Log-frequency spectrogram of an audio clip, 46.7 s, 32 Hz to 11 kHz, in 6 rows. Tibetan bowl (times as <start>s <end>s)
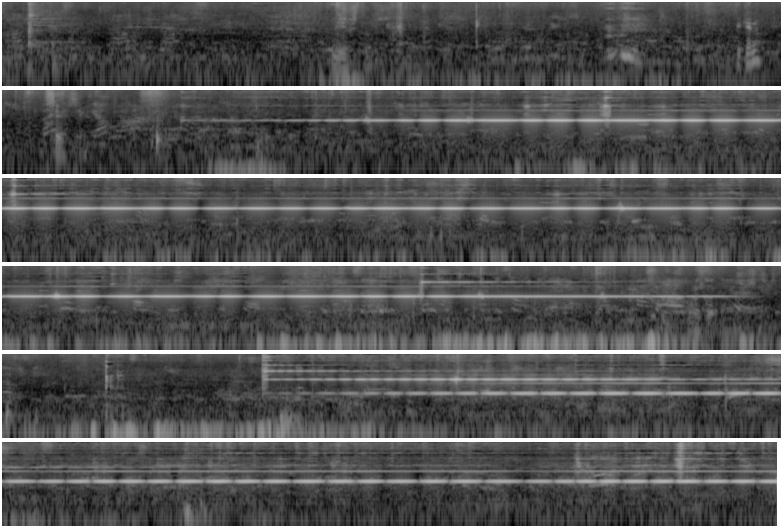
9.5s 46.7s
